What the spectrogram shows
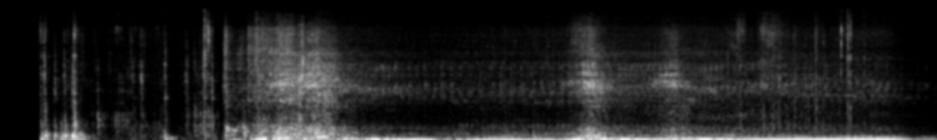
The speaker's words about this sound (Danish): Du hører nu lyden af en opstart af en bil, som Mark engang har ejet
